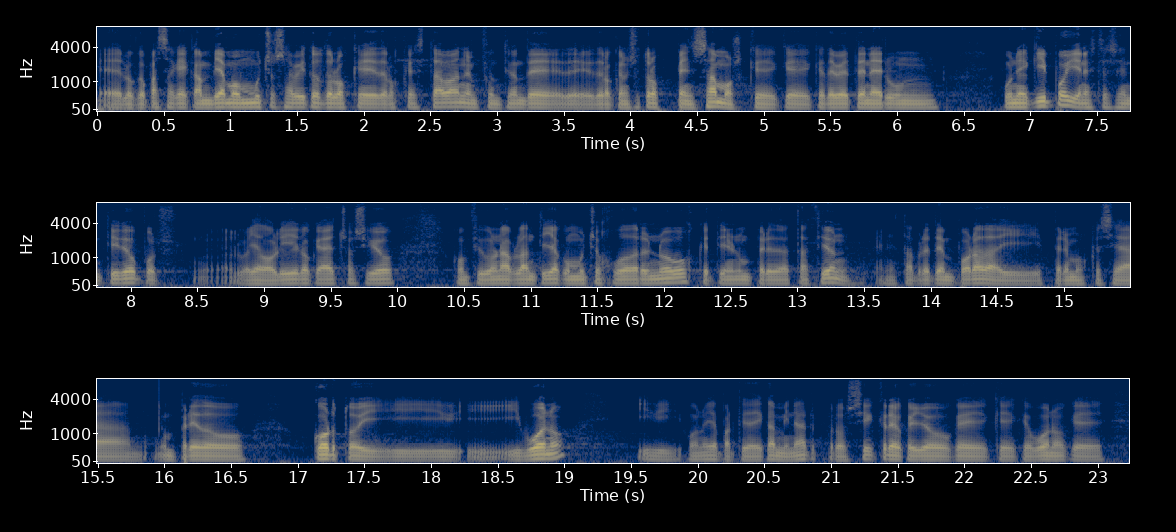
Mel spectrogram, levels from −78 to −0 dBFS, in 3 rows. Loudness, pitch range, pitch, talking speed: -32 LUFS, 85-95 Hz, 90 Hz, 235 wpm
